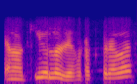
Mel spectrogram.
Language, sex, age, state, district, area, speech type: Bengali, male, 45-60, West Bengal, Purba Medinipur, rural, conversation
